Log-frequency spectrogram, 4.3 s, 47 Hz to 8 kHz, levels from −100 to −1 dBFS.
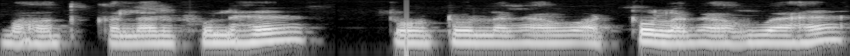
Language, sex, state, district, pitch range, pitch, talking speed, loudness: Hindi, male, Bihar, Purnia, 155-170 Hz, 160 Hz, 125 wpm, -18 LUFS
